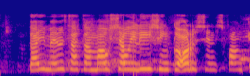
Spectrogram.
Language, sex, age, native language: Icelandic, male, 11, Icelandic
